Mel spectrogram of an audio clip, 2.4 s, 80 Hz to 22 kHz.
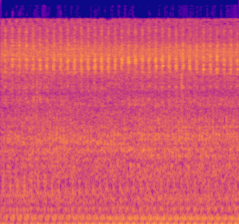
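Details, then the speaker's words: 2006 Yamaha Phaser 250 motorcycle, 141,000 km, engine fully rebuilt about 20,400 km ago, idling with air filter cover removed; steady low beat with faint airy hiss from the air filter/intake, reduced when cover refitted. "O barulho que tá ali, esse barulho é do filtro de ar lá, ó. Tá chiado ali, ó."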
